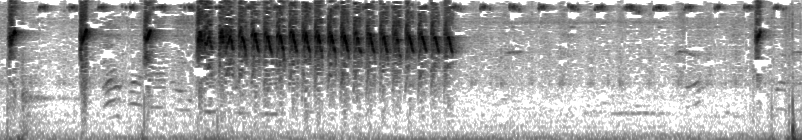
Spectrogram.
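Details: Crimson Sunbird lure and training song: a few sharp high chips, then a fast, clear, very high trill of evenly spaced notes lasting about two seconds, followed by more isolated chips.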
